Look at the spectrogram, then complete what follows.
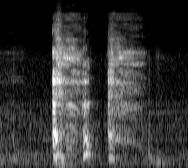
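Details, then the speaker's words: Two sharp, harsh cough bursts from an adult in a small room, each with sudden explosive onset and brief rough tail, an irritant cough amid smoke. "I mean, yo, if you can hear me smoking out there, do your [ __ ] thing, booze. You can hear them coughing out there, too."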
